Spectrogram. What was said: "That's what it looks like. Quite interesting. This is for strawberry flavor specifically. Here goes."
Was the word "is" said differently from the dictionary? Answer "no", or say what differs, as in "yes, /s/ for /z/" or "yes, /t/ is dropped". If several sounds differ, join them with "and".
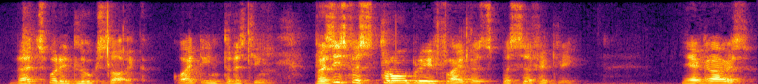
yes, /s/ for /z/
